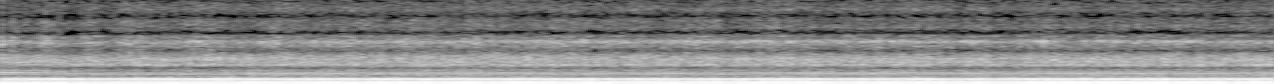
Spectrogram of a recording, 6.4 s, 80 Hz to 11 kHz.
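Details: Harbor Freight 67414 ice auger after a bolt-on carburetor replacement, started with a drill, small two-stroke settling into a smooth, even high-pitched buzz with steady speed and no misses or surging; it runs healthy.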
